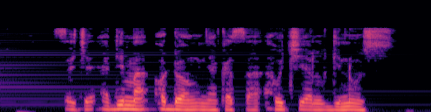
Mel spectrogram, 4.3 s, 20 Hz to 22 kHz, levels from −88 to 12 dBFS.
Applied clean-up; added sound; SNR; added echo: classical method spectral subtraction.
